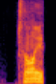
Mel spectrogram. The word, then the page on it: toy: British English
